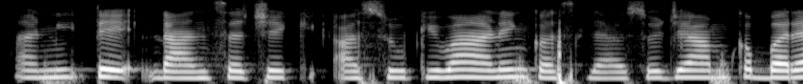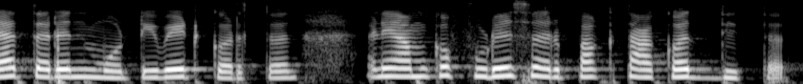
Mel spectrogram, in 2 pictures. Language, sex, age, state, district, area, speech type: Goan Konkani, female, 18-30, Goa, Pernem, rural, spontaneous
